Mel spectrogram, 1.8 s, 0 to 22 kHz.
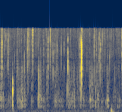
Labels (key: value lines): label: biophony, sea urchins (Echinidae)
recorder: SoundTrap 600 or HydroMoth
